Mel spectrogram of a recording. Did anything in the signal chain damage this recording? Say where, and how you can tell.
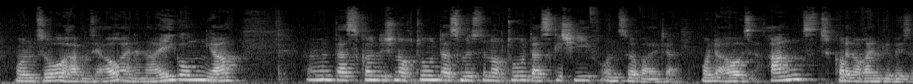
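Yes. Mains buzz enters at the analogue wiring stage. A steady, raspy buzz runs through the whole clip at about 30 dB below the sound. It is built on 50 Hz harmonics reaching into the kHz range. Switching spikes from a dimmer, rectifier or poor shielding cause this.

Compressed frames skipped point to the codec or storage stage. The sound jumps forward at 1.17, 3.22, 5.61, 6.80 and 8.45 s. It loses roughly 150, 40, 100, 200 and 100 ms. Each loss is a multiple of a 21.3 ms frame.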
